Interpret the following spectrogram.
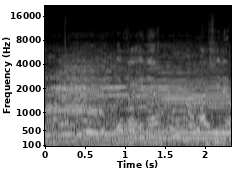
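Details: Dairy cow sold with a calf at Aftabganj haat, Dinajpur, Bangladesh, January 4, 2025: a loud, sustained, even-pitched lowing moo fills the whole moment, with a steady music bed and faint crowd noise behind.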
